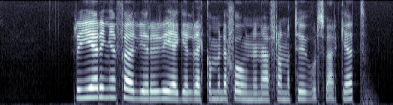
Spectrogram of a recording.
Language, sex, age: Swedish, female, 26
